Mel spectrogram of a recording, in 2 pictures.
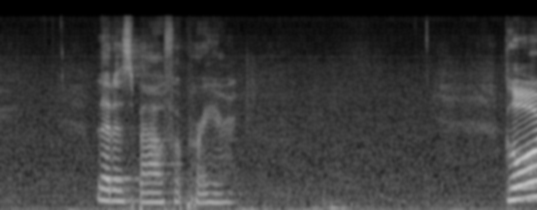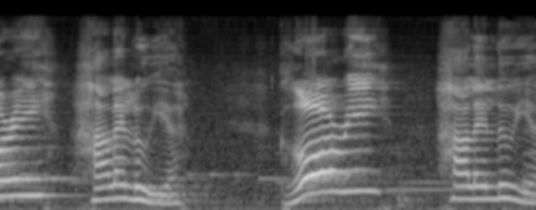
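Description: A woman sings into a microphone, heard through loudspeakers.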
